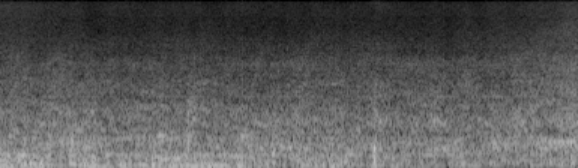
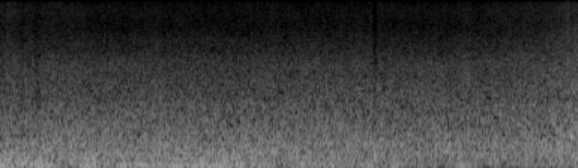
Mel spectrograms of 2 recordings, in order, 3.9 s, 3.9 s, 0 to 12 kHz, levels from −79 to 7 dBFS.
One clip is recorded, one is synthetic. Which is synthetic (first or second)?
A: first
